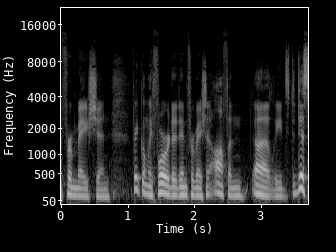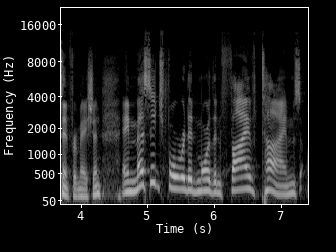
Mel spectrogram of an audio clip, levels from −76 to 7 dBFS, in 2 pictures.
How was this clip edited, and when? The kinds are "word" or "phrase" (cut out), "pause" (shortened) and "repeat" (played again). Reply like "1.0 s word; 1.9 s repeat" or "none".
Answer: none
